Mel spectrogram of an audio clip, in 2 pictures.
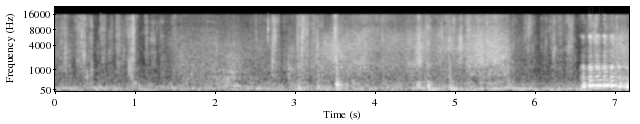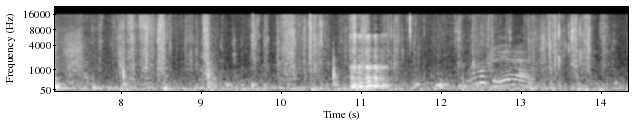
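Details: Two-day-old Nigerian Dwarf goat kids, Daisy's bouncy, happy twins, give two short, strained bleats spaced a few seconds apart, with a faint rising-falling cry near the end, over a low rustling, shuffling background.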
